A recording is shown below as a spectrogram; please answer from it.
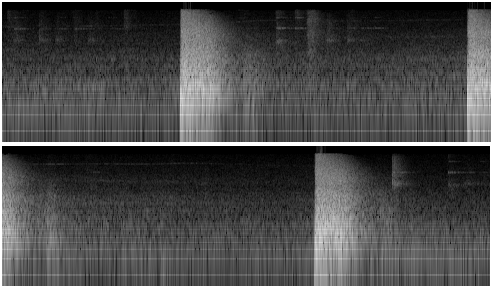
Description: People speaking followed by multiple gunshots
